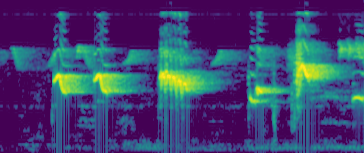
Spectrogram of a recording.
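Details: Calling female greater green leafbird from Banyuwangi, used to raise a male's breeding urge: long, bright whistles, some slightly descending, in quick succession, over a faint low hum.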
